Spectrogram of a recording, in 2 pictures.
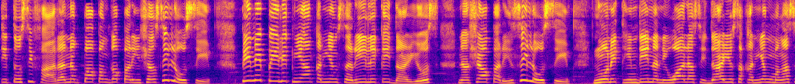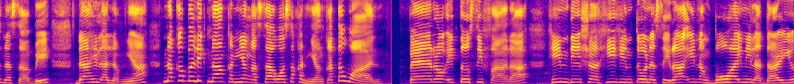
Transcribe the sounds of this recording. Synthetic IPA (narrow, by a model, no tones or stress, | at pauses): ʔɪt̪osɪfaːɾɐnɐɡ̚papɐŋɡapːɐɾɪnʃasɪluːsipɪnɪpiːlɪk̪̚ɲaʔɐŋkɐɲaŋsɐɾiːlɪkɐjd̪aɹjos | nɐʃapɐɾɪnsɪluːsi | ŋuːnɪt̪̚hɪnd̪inɐnɪwaːlɐsɪd̪aɹjosːɐkɐɲaŋmɐŋasɪnasaːbɪd̪aːhɪlʔɐlɐmɲanɐkɐbɐlɪk̚nɐʔɐŋkɐɲaŋʔɐsaːwɐsɐkɐɲaŋkɐt̪ɐwanpɛːɾo̞ʔɪt̪osɪfaːɾɐ | hɪnd̪iʃahiɦɪnt̪onɐsɪɾaːʔɪnʔɐŋbuːhɐjnɪlad̪aɹjo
